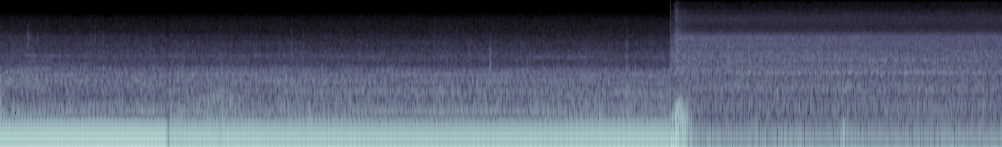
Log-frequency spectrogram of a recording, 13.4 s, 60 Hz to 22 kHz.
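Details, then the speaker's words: Honda S2000 AP1 started after sitting through winter, warming up: steady even low idle hum with no knocks or misses; normal idle. "let's start her up oh honda not failing me still starts up"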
